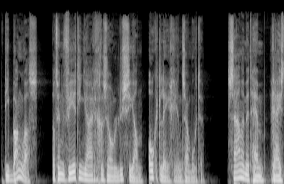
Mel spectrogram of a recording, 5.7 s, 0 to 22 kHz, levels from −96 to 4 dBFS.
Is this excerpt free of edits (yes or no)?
no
